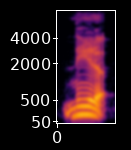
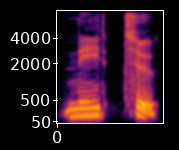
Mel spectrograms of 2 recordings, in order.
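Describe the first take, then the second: First: The ending sounds like 'need it'. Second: The ending sounds like 'need to'. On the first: The speaker calls it right. "need it 而不发成need to" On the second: The speaker calls it wrong. "而不发成need to"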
